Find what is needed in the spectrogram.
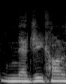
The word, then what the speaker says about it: NegiCon: NegiCon, is that how it's pronounced? – Yes.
